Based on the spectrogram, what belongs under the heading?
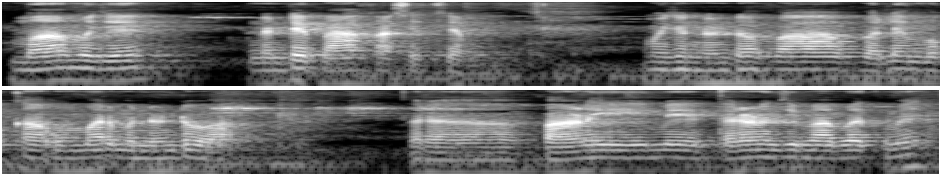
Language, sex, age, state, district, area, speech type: Sindhi, male, 30-45, Gujarat, Junagadh, rural, spontaneous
